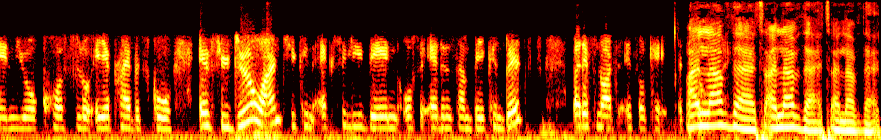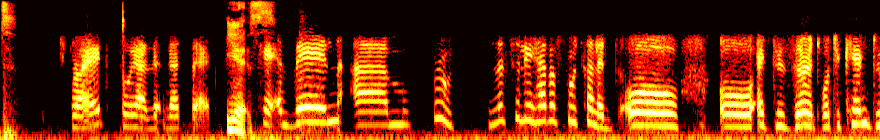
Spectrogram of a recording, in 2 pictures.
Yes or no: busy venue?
no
